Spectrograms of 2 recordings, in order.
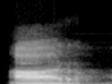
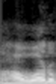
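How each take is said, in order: First: The word starts with a vowel, h silent. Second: The word starts with a pronounced h sound. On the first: The speaker calls it right. "जैसे हम इसको पढ़ते हैं" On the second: The speaker calls it wrong. "कुछ लोग हवर बोलते हैं, हवर बोलेंगे तो आंसर आपका गलत हो जाएगा"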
